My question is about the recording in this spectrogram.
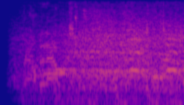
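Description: Basketball game arena sound fading in: a ball dribbled on the hardwood court amid crowd chatter.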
